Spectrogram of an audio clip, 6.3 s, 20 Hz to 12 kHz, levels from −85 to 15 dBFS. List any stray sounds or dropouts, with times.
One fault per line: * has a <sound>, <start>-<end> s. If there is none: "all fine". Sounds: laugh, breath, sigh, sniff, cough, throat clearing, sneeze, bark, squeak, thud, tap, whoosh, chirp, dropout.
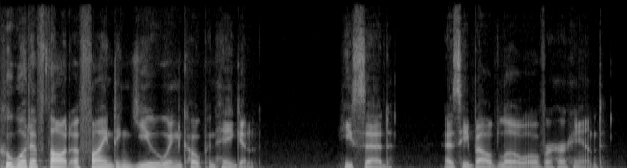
all fine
